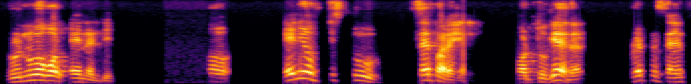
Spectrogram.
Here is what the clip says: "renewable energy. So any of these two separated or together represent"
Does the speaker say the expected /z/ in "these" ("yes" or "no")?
no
